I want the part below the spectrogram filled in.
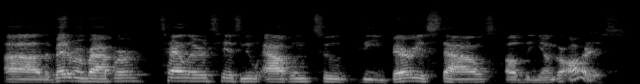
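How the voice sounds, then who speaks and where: A man's voice: mid-range voice, normal speed, fairly bright tone, reverberant, poor audio. A man hosting a morning show, talking casually about music and repeating phrases for emphasis. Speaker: radio morning show host.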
